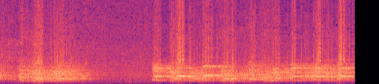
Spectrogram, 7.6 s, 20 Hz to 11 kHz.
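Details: A pack of dogs at The Barking Lot, 30 June 2014, erupts in yapping and whining. The barking fades to a quieter murmur after two seconds, bursts back at three seconds with shrill overlapping yips, then cuts off abruptly.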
